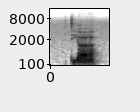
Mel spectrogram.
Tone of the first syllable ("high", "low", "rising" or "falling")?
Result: low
